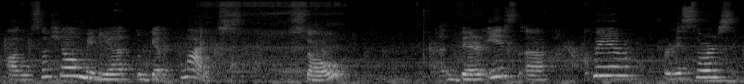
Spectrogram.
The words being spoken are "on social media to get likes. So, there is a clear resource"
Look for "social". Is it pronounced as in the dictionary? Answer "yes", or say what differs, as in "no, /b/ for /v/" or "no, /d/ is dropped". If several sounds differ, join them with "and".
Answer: yes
